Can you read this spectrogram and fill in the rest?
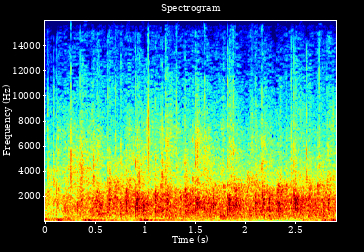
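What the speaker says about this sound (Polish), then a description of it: "Proszę o brawa." A crowd applauds at a recitation contest, a thick, even wash of clapping hands sustained throughout at full strength.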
